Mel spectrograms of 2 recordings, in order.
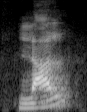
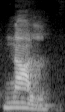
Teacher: অর্থাৎ প্রথমে লটা পরিবর্তিত হয়ে দন্তের ন হয়েছে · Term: বিষমী ভবন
